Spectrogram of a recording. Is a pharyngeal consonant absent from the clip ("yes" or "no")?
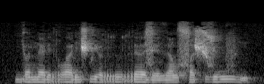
yes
